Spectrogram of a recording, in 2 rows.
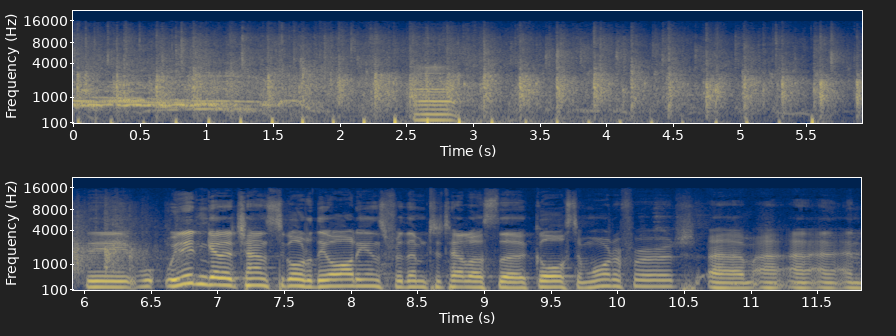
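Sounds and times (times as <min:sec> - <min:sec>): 
audience applause: 0:00.0 - 0:06.5
speech: 0:02.6 - 0:03.0, 0:06.0 - 0:11.8.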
